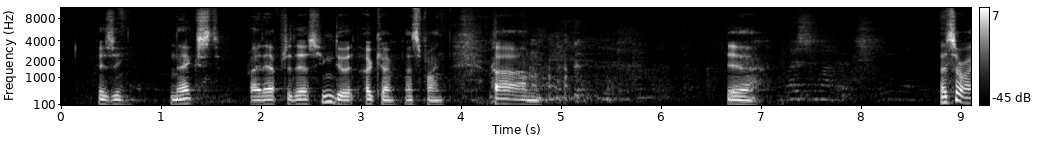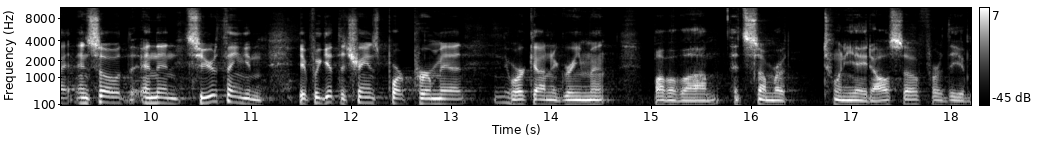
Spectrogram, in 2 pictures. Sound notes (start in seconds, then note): 10.8 laughing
